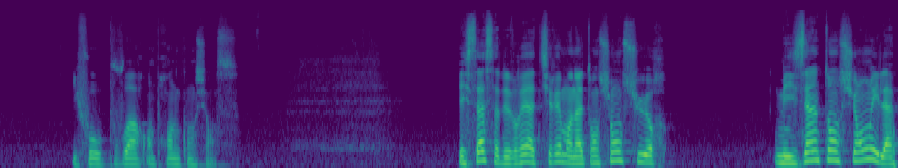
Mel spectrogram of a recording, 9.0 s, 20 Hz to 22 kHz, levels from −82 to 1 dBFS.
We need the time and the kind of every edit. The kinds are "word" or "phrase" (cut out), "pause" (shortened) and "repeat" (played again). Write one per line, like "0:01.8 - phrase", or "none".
none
